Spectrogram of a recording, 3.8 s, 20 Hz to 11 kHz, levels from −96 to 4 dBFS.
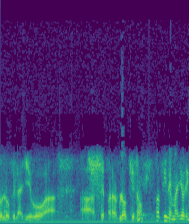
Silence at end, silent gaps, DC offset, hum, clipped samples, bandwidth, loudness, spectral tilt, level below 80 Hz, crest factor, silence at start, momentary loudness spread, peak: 0 s; none; under 0.1%; none; under 0.1%; 4.8 kHz; -17 LUFS; -7 dB/octave; -56 dBFS; 16 dB; 0 s; 7 LU; -2 dBFS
